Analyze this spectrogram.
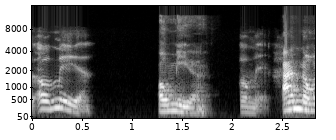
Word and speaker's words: Omia: It's just, I had Omaya in my mind already. And so I had to restructure my mind that it's Omia.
